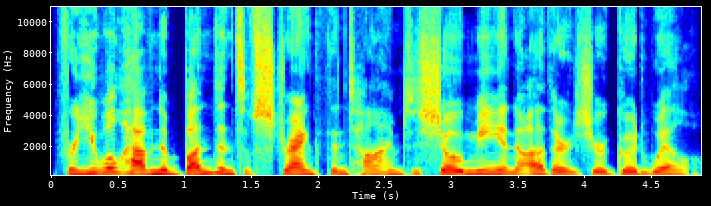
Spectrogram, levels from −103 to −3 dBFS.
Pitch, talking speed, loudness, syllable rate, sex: 215 Hz, 220 wpm, -18 LUFS, 4.6 syllables/s, female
